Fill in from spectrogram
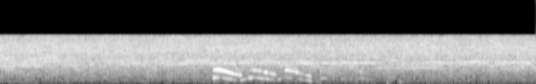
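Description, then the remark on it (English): Steady, hissing crowd applause runs throughout, with a few brief rising-and-falling whoops or cheers breaking through near the middle before the clapping continues evenly. “The crowd has spoken, the majority is there.”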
